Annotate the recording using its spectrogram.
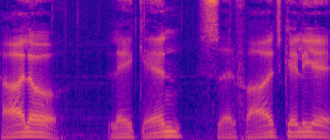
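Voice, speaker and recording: Adopting a put-on character voice, a man pitches his speech very deep and low. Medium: read story. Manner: slow, grave and ominous.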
